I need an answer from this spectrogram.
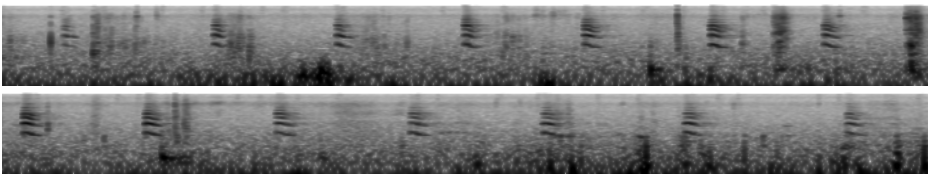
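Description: A bird calling faintly and over and over, about three short, slightly falling notes a second.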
